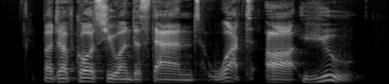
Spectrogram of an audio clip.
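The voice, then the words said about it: Put-on Zulu accent. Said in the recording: “Please forgive me my Zulu accent. I haven't spoken it in a long time.”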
